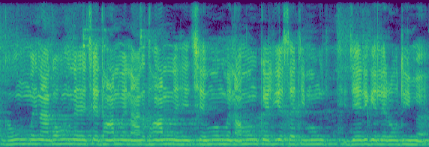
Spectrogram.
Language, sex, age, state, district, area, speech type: Maithili, female, 60+, Bihar, Supaul, urban, spontaneous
